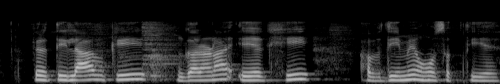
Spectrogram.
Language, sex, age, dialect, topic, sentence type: Hindi, male, 31-35, Kanauji Braj Bhasha, banking, statement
